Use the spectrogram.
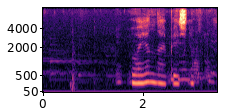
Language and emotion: Russian, sad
